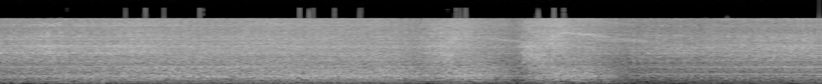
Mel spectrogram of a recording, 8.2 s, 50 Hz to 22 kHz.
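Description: A Dodge 2500 pickup's Cummins 12-valve diesel engine, an older truck with turbo, runs loud and close, idling with a steady rumble before being revved up and dropping back, with no talking over it.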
